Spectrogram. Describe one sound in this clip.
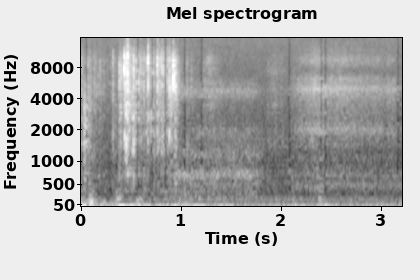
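Cards shuffle and slide against each other.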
